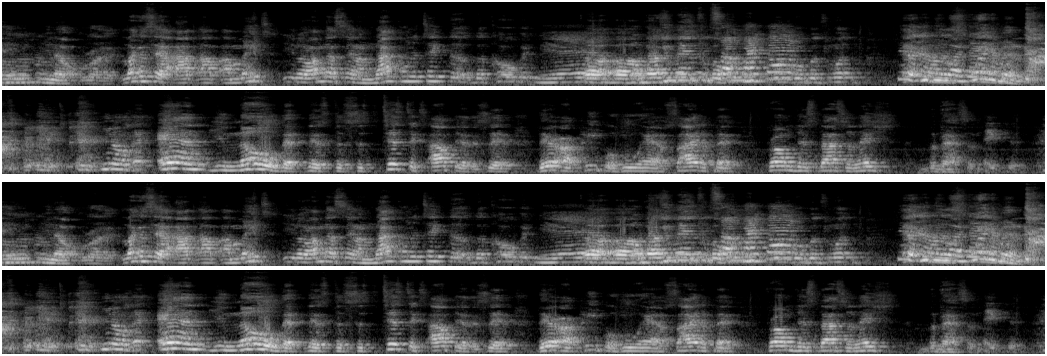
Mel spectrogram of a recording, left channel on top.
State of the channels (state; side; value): normal; both; correlation 0.78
